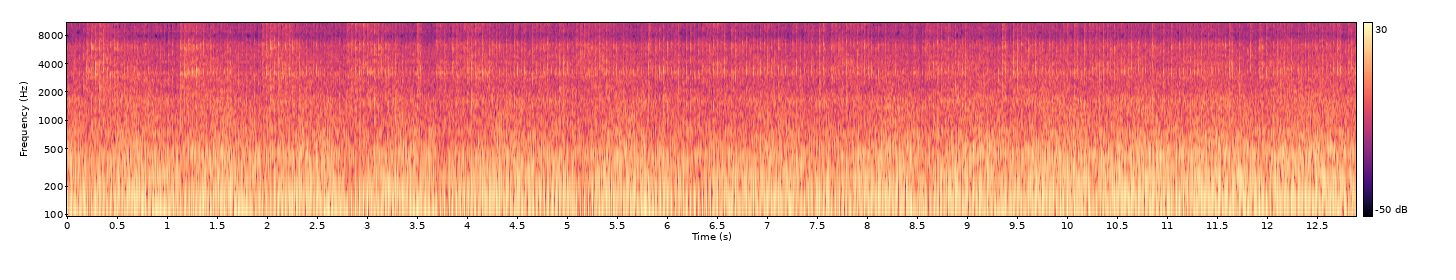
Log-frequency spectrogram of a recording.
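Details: MTD Yard-Man 1024 two-stage snowblower with electric start, fuel lines soft like mush, carburetor was dirty; small single-cylinder engine runs steadily with an even, rapid exhaust beat and no misses; normal running.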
